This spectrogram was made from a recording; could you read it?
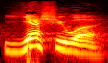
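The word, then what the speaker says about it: Yeshua (ישוע): The angel would have said, name him Joshua, which in Hebrew would have been pronounced Yeshua. Yah for Yahweh and Shua for saves.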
